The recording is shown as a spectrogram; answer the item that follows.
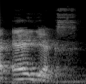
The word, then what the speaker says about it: Ajax: Para los baños, este es el, en México lo conocemos como Ajax, y de hecho aquí se pronuncia Ajax o el Comet.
